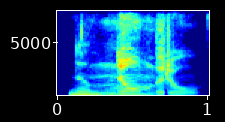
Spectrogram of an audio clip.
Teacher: So it's almost like that E in the middle. It's almost like it's totally muted, and we just kind of chop it off and say número.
